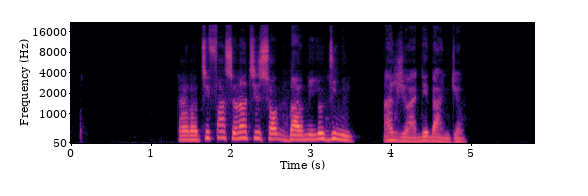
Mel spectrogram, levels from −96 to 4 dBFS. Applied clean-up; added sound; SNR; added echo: neural mask model DeepFilterNet 3.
